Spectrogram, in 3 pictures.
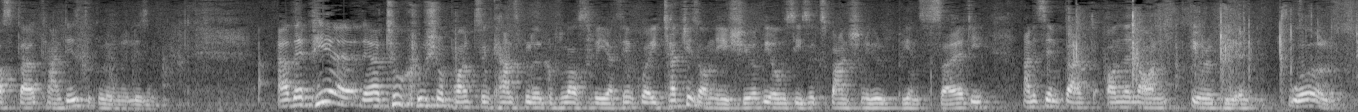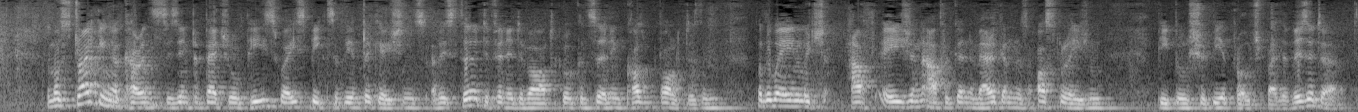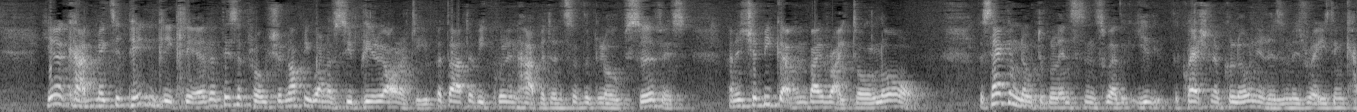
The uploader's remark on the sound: Third presentation from the Kant and Colonialism conference held in University of Oxford in October 2010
